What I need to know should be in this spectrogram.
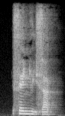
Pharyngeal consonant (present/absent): absent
